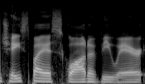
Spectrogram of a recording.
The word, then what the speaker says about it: Bewear: Beware. Which is spelled B-E-W-E-A-R. But it's homophonic with beware, the word.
